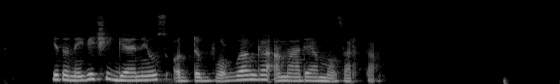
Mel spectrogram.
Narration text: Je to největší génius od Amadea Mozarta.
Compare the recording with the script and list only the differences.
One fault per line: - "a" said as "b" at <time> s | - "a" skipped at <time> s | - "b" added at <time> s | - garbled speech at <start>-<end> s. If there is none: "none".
- "dob Wolfganga" added at 1.8 s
